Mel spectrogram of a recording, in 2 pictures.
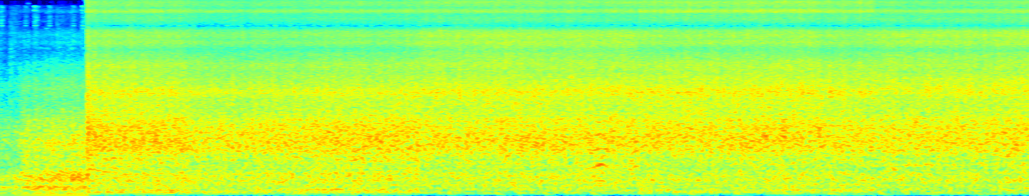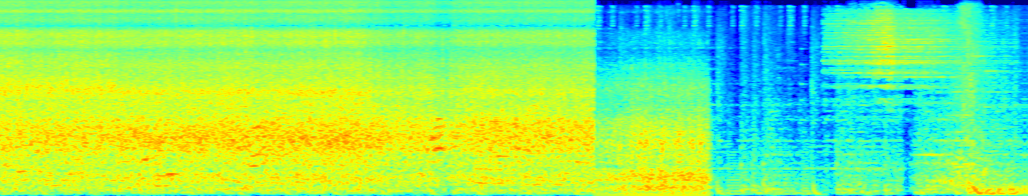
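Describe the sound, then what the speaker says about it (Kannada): Heavy rain pours down while floodwater runs over the roads, making a dense, continuous rushing hiss that holds steady before dropping away abruptly near the end. "ರಸ್ತೆ ಮೇಲೆ ಒಂದೇ ಸಮ ನೀರು ಹರಿತಾ ಇದ್ದು"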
